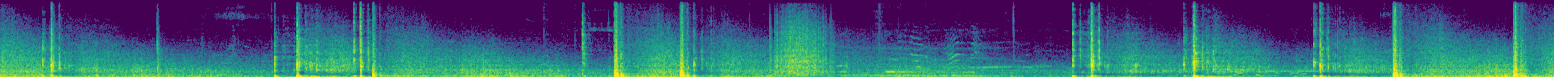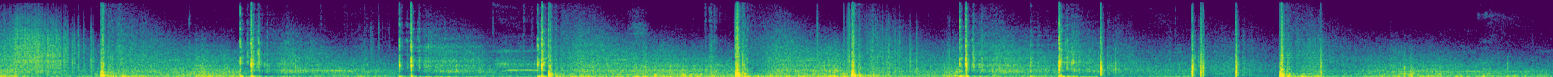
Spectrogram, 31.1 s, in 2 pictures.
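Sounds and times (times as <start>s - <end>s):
firework display wash: 0.0s - 31.0s.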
